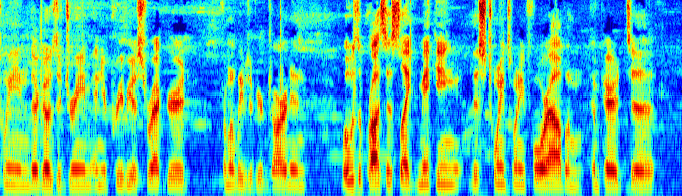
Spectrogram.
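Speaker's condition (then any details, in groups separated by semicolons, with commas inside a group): No condition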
